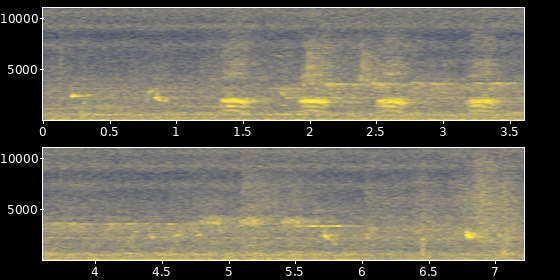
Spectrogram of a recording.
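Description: A bird calling: a run of about four short, harsh calls spaced roughly half a second apart, starting about a second in, over a steady outdoor background noise.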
